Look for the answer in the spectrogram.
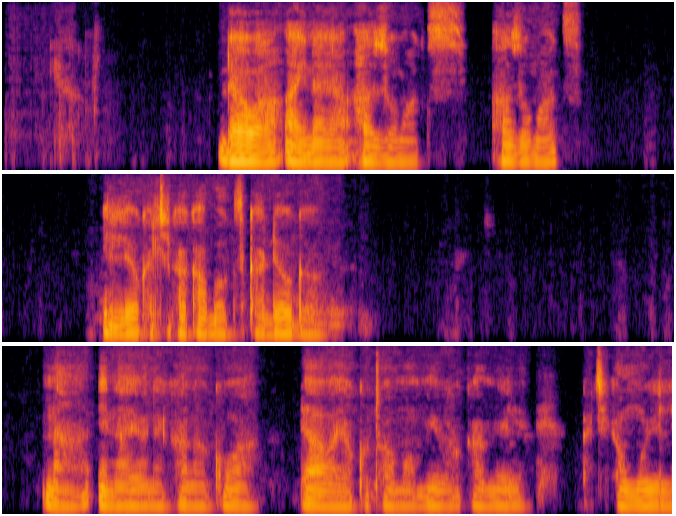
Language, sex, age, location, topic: Swahili, male, 18-24, Kisumu, health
